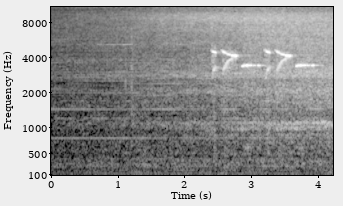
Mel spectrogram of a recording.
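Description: E655 series electric train starting to pull away from a station platform, its running sound slowly growing. Two short high chirps, each dropping in pitch and then holding, come in the second half.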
